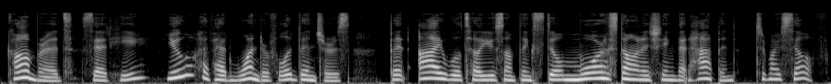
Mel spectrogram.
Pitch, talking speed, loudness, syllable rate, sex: 225 Hz, 150 wpm, -16 LUFS, 4.9 syllables/s, female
